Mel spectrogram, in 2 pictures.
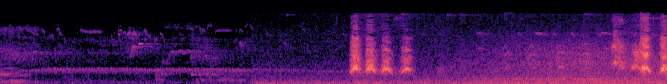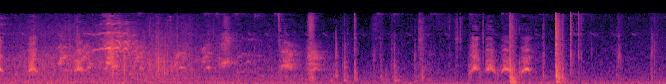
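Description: Horses whinnying several times: a run of calls about five seconds in, more around ten seconds and again near the end, over faint outdoor background. The opening few seconds are near silence with a faint hum.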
